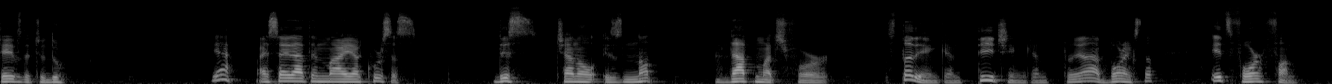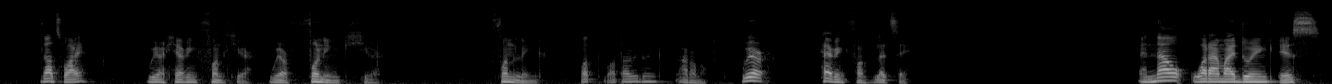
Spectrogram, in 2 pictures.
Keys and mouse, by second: 15.1 ctrl+z, 16.1 s, 20.7-22.6 [, 22.6-26.6 ctrl+drag.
